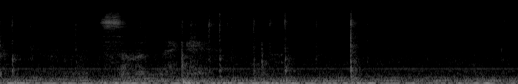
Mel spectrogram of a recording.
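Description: Typing on a computer keyboard: scattered light key taps at an irregular pace, near but soft, under an ongoing voice that talks quietly across the whole stretch.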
